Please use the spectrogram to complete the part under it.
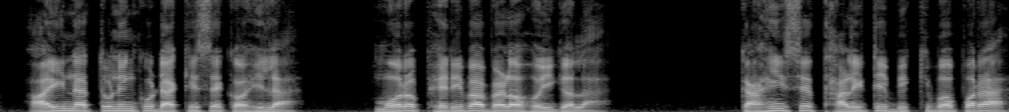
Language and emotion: Odia, neutral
